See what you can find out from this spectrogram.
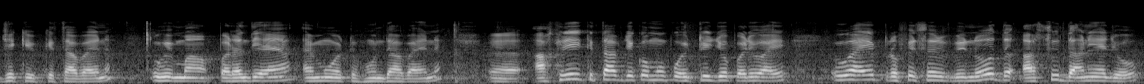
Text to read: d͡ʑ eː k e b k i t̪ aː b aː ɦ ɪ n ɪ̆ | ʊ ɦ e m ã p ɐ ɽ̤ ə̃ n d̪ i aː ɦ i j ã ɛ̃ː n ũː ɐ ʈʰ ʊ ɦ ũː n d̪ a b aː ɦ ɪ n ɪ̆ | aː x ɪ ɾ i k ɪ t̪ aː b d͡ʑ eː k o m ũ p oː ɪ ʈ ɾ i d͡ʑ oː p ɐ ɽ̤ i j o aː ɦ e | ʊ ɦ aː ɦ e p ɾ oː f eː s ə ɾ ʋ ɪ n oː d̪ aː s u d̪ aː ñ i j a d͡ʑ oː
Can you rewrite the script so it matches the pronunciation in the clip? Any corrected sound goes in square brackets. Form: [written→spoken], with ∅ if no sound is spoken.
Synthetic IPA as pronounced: d͡ʑ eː k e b k [i→ɪ] t̪ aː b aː ɦ ɪ n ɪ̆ | ʊ ɦ e m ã p ɐ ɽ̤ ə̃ n d̪ i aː ɦ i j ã ɛ̃ː [n→m] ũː ɐ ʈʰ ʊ ɦ ũː n d̪ a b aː ɦ ɪ n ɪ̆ | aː x ɪ ɾ i k ɪ t̪ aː b d͡ʑ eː k o m ũ p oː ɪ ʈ ɾ i d͡ʑ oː p ɐ ɽ̤ i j o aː ɦ e | ʊ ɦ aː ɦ e p ɾ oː f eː s ə ɾ ʋ ɪ n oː d̪ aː s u d̪ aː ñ i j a d͡ʑ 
